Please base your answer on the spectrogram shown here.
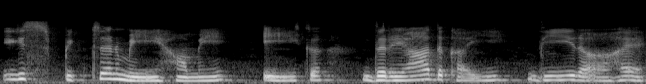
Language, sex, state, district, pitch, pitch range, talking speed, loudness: Hindi, female, Punjab, Fazilka, 195 Hz, 180-205 Hz, 95 wpm, -16 LUFS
